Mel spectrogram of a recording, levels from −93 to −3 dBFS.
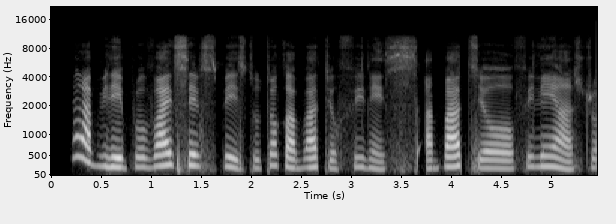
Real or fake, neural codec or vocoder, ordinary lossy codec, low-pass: real; none; none; 10.8 kHz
